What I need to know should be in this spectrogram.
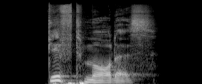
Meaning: genitive singular of Giftmord
- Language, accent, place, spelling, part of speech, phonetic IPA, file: German, Germany, Berlin, Giftmordes, noun, [ˈɡɪftˌmɔʁdəs], De-Giftmordes.ogg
